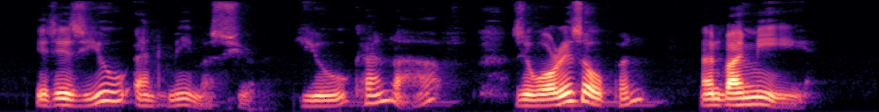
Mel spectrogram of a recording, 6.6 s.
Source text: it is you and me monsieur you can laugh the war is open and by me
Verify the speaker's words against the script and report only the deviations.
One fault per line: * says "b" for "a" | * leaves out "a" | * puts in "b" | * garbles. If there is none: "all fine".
all fine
